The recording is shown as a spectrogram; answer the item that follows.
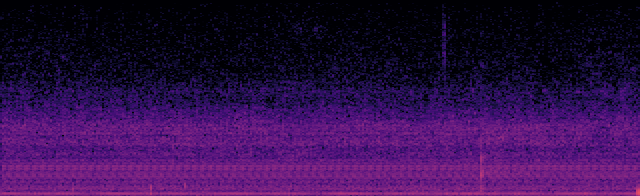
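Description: Faint, steady electrical hum in the recording, with a single faint click about three seconds in.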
